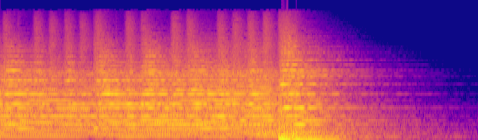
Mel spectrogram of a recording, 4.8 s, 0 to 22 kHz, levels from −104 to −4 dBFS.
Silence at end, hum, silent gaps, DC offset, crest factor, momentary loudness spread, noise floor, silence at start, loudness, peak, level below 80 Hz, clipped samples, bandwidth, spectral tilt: 1.05 s; none; none; under 0.1%; 16 dB; 9 LU; -55 dBFS; 0 s; -14 LUFS; 0 dBFS; -24 dBFS; under 0.1%; 15.5 kHz; -4.5 dB/octave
